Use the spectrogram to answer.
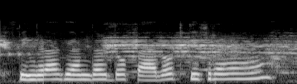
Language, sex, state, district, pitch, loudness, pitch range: Hindi, female, Jharkhand, Ranchi, 235 Hz, -12 LUFS, 225-250 Hz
